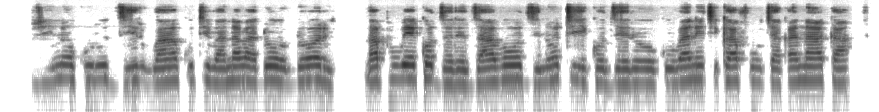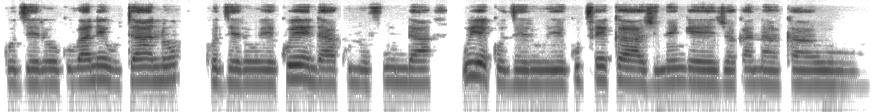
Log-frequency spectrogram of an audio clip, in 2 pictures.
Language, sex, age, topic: Ndau, male, 36-49, health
